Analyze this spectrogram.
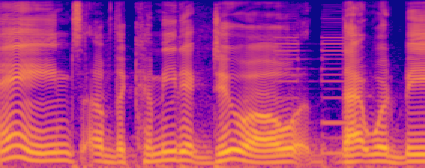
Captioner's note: buzzer beeps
